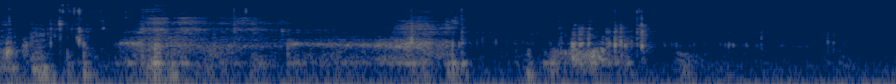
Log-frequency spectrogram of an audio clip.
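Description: Faint, close-miked chewing of a fried chicken sandwich: soft wet mouth sounds with small crunches and clicks, dying away to almost nothing in the last second or so.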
